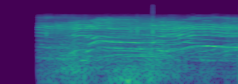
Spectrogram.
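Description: Many children's voices at once, overlapping and calling out together, starting abruptly about a third of a second in.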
